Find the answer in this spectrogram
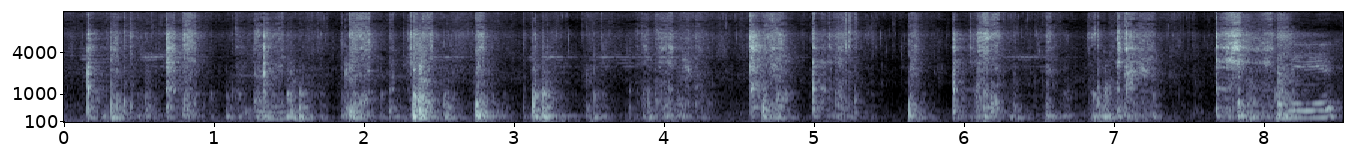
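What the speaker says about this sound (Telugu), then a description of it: "సరే, కారం వేసుకొని కలిదిప్పుకున్నాం." A spoon scrapes and clinks against a pan while drumstick curry with chili powder is stirred, an irregular run of close metallic knocks and scrapes with a faint sizzle underneath.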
